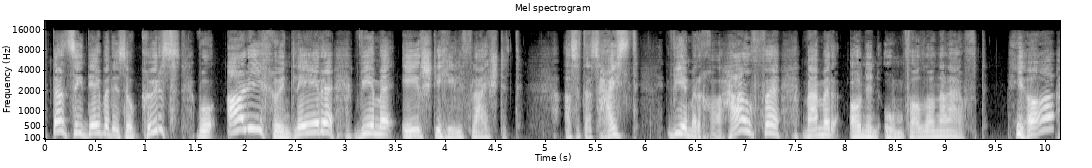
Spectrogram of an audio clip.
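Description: A man playing a cheerful, excitable male parrot hero with a Swiss German accent, theatrical and playful in a children's audio drama. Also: sits high, no echo, clean studio sound.

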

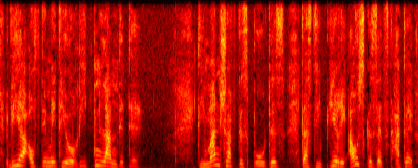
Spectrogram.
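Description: A loyal little dog tells the story of a radio play. The voice is husky and pitched high with a lively lilt. It sounds dry and close. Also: male voice, no room sound, heavily acted.

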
